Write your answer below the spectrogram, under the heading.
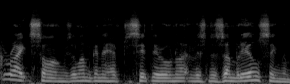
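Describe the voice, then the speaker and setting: Fairly even intonation marks a plain, everyday voice. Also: man. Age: 60s. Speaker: actor and singer. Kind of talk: interview. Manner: casual, many fillers.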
